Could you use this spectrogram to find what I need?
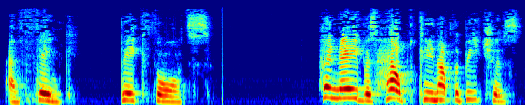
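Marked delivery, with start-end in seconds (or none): none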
